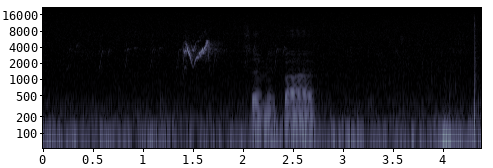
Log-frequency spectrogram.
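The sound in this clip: In an archival field recording, a single bright bird chirp sweeps up and back down, followed by a few faint, short notes, while a voice speaks.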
